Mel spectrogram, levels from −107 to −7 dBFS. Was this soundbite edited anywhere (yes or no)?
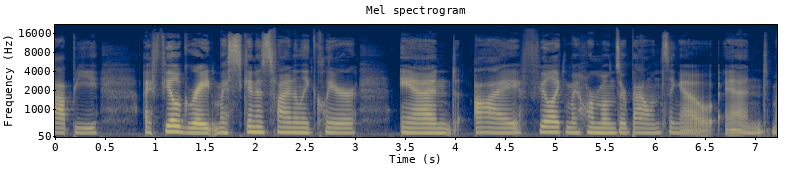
no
